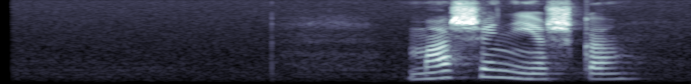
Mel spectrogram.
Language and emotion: Russian, neutral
